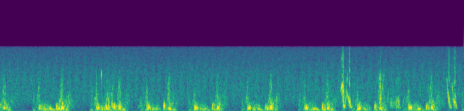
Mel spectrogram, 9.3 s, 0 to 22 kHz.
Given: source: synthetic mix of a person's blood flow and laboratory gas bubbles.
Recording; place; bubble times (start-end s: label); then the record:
Doppler ultrasound of blood flow; precordium
2.00-2.31 s: bubbles
6.80-7.08 s: bubbles
7.56-7.70 s: bubbles
7.80-8.03 s: bubbles
8.93-9.17 s: bubbles
From the record:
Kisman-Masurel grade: 122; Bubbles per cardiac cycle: 1 to 2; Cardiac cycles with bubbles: 10 to 50%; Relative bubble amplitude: moderate (0.250 to 0.450); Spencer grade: 2 (many but less than half of the cardiac periods contain bubble signals, singularly or in groups); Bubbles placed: only in the low amplitude regions of the cardiac cycle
